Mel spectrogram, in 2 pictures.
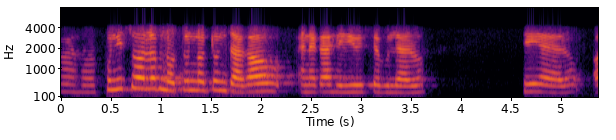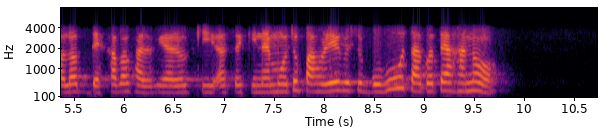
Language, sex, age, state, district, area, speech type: Assamese, female, 18-30, Assam, Sonitpur, rural, conversation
